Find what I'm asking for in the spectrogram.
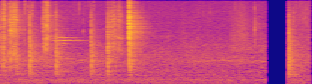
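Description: Ground coconut is fried in a pan over high flame for coconut milk chicken curry, with a utensil scraping and clinking against the pan in about six sharp, regular strokes over a faint background.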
